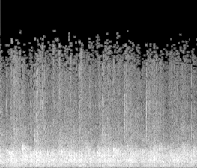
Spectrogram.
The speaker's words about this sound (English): they deserve a real round of applause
